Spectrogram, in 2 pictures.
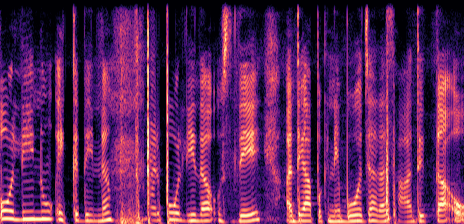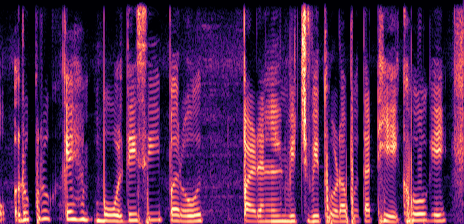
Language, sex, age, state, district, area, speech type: Punjabi, female, 18-30, Punjab, Pathankot, rural, spontaneous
